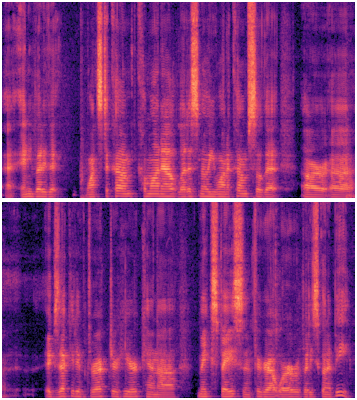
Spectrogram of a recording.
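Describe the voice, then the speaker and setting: Man in a halting, casual interview. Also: mid-range voice, level tone. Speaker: radio club member giving an interview.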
